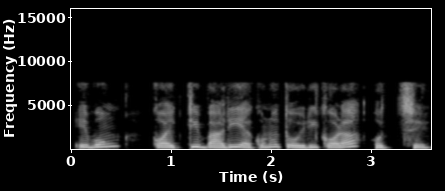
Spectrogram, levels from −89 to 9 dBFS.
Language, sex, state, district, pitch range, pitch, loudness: Bengali, female, West Bengal, Dakshin Dinajpur, 220-270 Hz, 230 Hz, -16 LUFS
